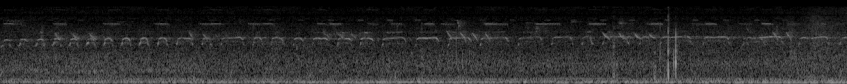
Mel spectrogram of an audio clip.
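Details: Nonstop calling from an osprey along the Grand River in Waterloo, Ontario, in riparian and urban surroundings: continuous series of short, high, whistled chirps running throughout, over a constant low rumble, with one sharp click near the end.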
